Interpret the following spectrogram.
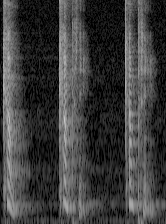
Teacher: so this word is three parts three syllables stress in the beginning · company stress in the beginning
